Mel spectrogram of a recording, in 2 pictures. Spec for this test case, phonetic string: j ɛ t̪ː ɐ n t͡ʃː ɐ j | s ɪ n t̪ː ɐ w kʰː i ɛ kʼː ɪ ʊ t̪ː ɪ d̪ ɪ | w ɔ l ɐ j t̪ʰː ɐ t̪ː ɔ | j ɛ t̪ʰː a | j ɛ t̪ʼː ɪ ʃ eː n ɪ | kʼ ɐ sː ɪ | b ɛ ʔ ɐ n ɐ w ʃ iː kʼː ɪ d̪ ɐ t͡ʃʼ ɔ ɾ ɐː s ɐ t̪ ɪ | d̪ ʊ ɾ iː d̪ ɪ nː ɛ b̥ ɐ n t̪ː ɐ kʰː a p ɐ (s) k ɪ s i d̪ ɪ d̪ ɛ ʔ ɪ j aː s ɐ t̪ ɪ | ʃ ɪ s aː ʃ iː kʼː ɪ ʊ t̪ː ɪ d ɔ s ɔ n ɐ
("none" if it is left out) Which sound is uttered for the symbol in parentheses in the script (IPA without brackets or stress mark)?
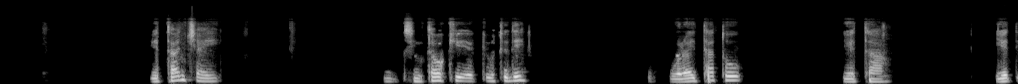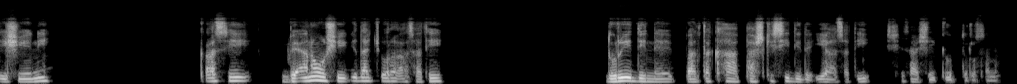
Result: ʃ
